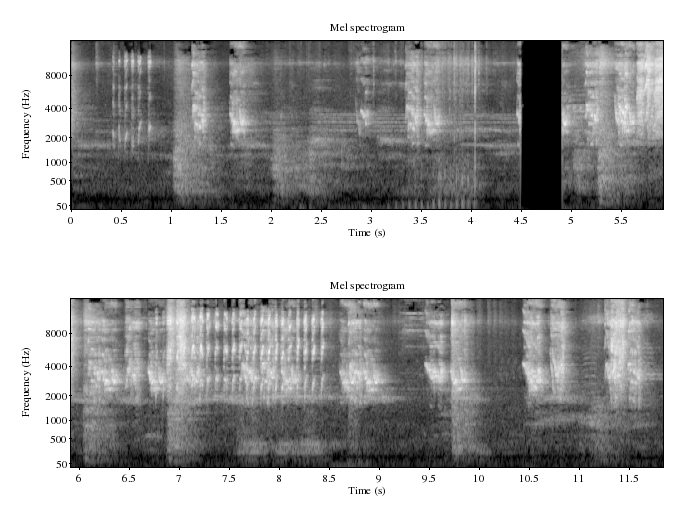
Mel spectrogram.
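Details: Half-tame pet budgerigar calling. Busy chirps and scratchy chatter come in irregular bursts, with a short break near the middle, then denser warbling notes.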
